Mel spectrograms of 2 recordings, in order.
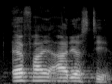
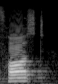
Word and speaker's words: first: You may say that first, or you may say that first, you know. So this is what British people pronounce first. They don't pronounce raw sound, and American people pronounce raw sound also.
